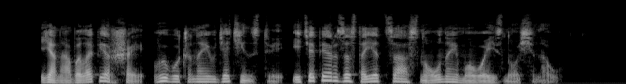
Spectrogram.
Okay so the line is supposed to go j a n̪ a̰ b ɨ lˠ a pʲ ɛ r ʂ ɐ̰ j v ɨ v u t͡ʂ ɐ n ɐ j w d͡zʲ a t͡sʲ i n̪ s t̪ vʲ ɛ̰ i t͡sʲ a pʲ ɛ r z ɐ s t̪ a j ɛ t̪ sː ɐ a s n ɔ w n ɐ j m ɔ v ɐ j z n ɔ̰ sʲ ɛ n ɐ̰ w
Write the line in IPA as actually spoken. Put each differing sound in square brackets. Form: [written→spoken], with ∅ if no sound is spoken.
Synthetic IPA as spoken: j a n̪ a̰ b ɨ lˠ a pʲ ɛ r ʂ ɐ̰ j v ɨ v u t͡ʂ ɐ n ɐ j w d͡zʲ a t͡sʲ i n̪ s t̪ vʲ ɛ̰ i t͡sʲ a pʲ ɛ r z ɐ s t̪ a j ɛ t̪ sː ɐ a s n ɔ w n ɐ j m ɔ v ɐ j z n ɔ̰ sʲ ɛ n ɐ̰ w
